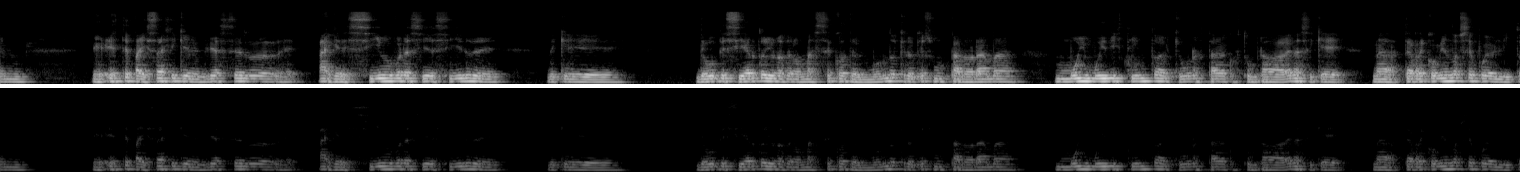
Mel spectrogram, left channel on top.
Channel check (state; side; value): quieter; right; 22.7 dB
